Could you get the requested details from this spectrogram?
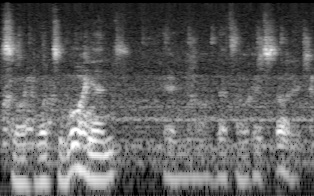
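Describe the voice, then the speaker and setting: There's audible room echo and noticeable background noise as a man speaks with an American accent. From South Carolina (Georgetown). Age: 80s+. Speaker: farmer. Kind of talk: interview. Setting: indoors at home, TV on.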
